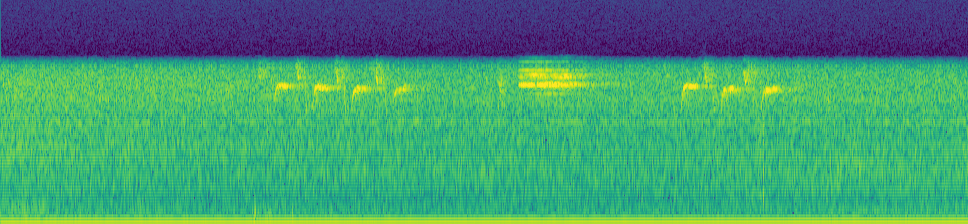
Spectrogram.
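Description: A small bird chirping in quick runs of three or four short high notes, twice, with a brief higher trill between them, over a steady background hiss.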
